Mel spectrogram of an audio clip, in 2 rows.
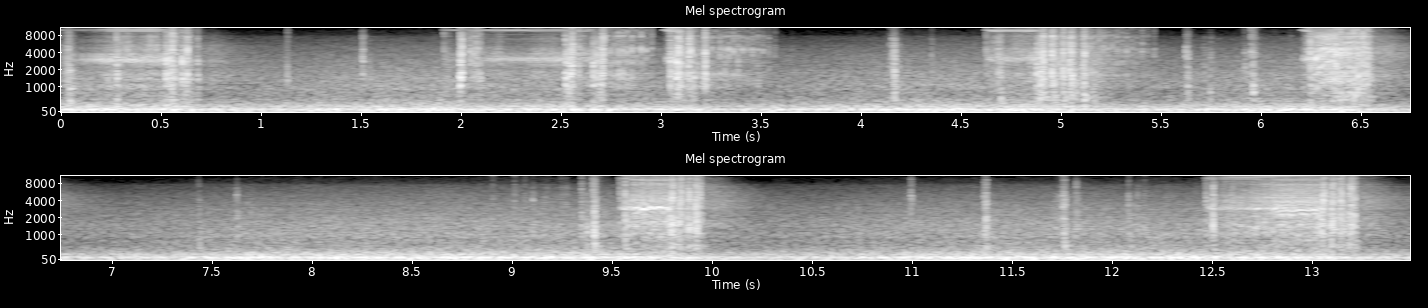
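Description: Cordless driver spinning bolts down onto a Caterpillar D10R final drive planetary carrier in about six short bursts, snugging them lightly before torquing. A steady low shop hum runs underneath.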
